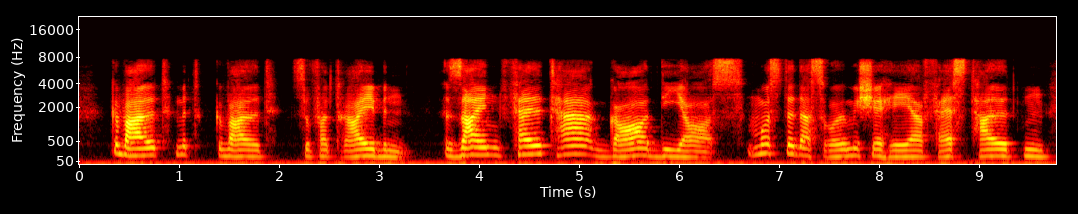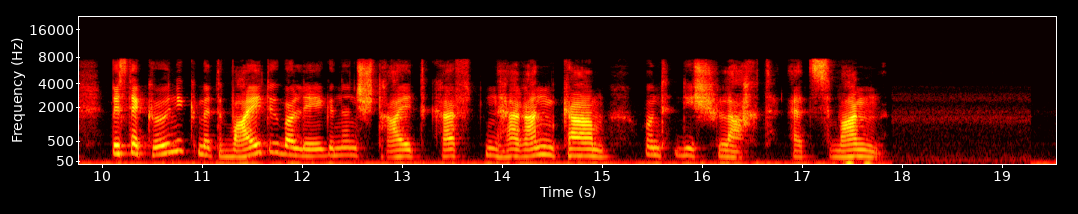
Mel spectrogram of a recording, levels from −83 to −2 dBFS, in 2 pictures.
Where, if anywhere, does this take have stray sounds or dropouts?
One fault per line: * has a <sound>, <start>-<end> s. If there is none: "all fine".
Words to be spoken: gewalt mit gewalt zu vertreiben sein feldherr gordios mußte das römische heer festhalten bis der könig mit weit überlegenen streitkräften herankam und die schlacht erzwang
all fine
